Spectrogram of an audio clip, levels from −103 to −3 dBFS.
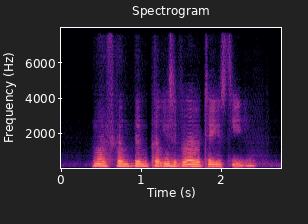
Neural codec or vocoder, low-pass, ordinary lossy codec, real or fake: codec, 16 kHz, 0.5 kbps, FreqCodec, smaller model; none; none; fake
